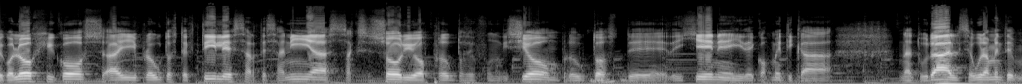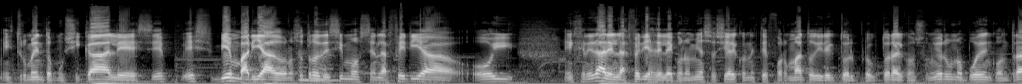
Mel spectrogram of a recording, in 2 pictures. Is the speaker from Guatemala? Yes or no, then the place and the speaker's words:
no; Argentina; en un país como nuestro, Argentina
